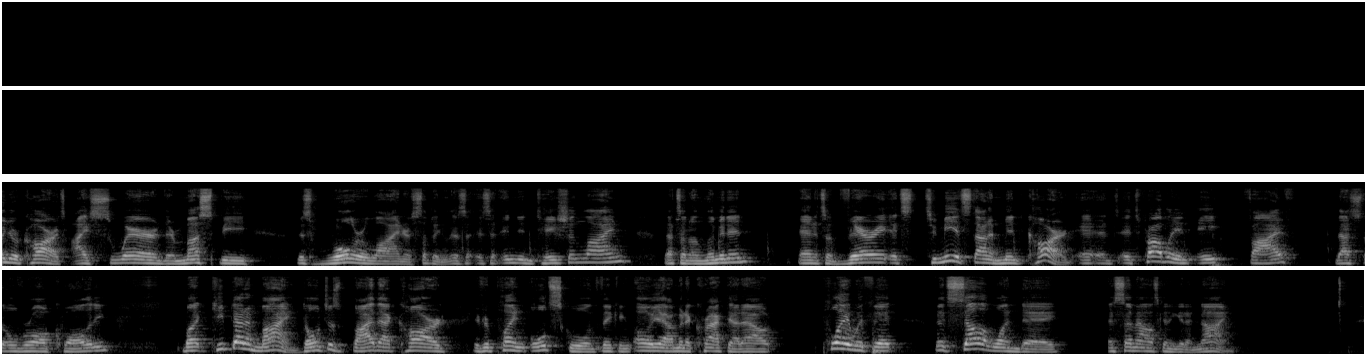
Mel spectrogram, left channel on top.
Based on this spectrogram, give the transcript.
your cards. I swear there must be this roller line or something. It's an indentation line. That's an unlimited. And to me, it's not a mint card. It's probably an 8-5. That's the overall quality. But keep that in mind. Don't just buy that card if you're playing old school and thinking, oh yeah, I'm going to crack that out. Play with it, then sell it one day, and somehow it's going to get a 9.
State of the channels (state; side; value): silent; left; digital silence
